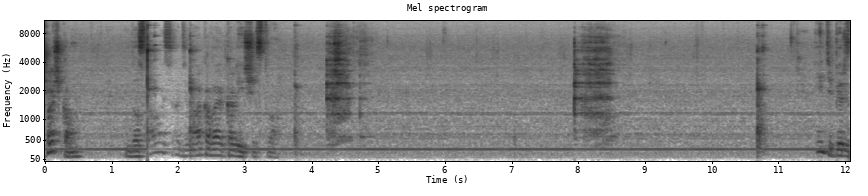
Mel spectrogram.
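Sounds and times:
steady low hum: 0:00.0 - 0:12.0
spoon scraping skillet: 0:04.2 - 0:05.0, 0:08.0 - 0:08.8.

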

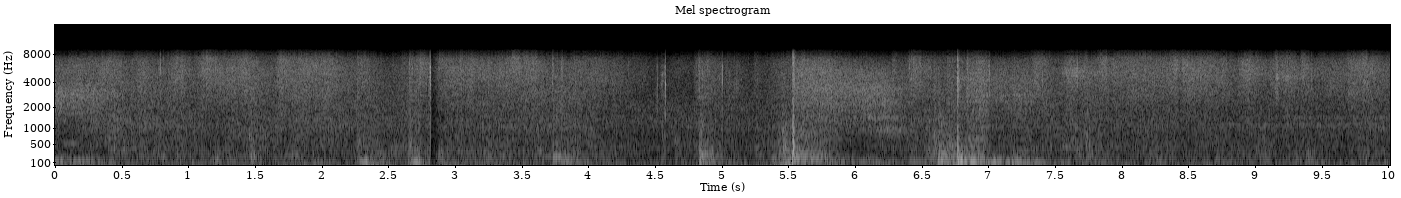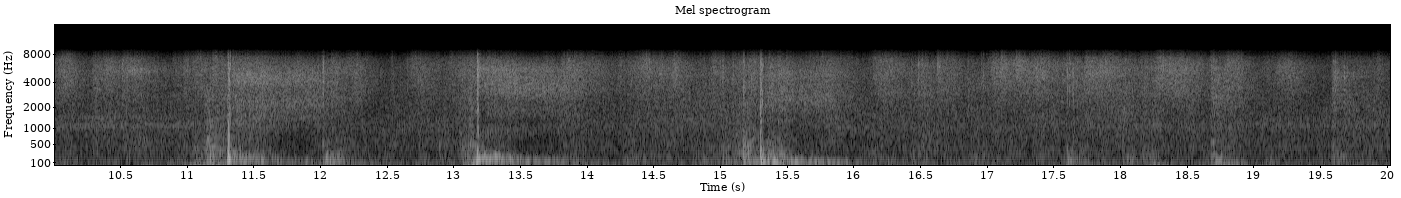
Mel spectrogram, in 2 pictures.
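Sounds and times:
steady hiss: 0:00.0 - 0:20.0
body thuds on mats: 0:04.8 - 0:08.0, 0:11.0 - 0:19.9.

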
